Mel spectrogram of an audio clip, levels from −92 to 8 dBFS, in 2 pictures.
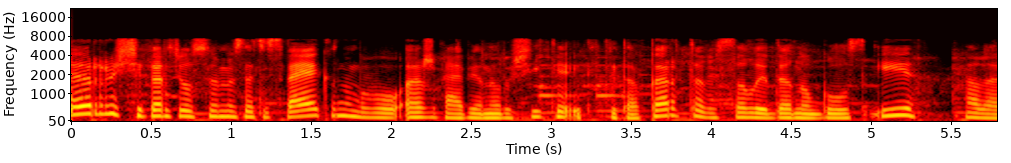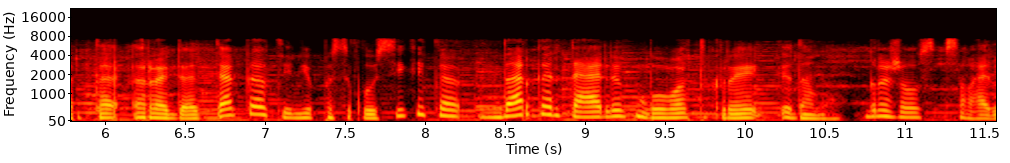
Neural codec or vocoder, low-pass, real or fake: codec, 16 kHz, 4 kbps, X-Codec, HuBERT features, trained on balanced general audio; 7.2 kHz; fake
